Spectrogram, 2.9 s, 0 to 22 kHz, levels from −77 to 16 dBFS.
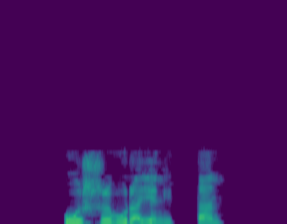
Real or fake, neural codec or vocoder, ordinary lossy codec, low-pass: real; none; MP3, 48 kbps; 7.2 kHz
